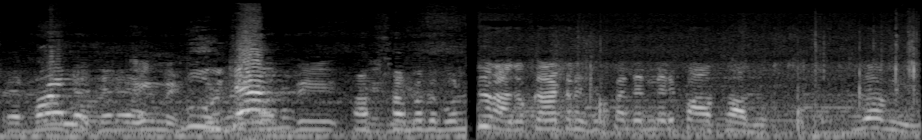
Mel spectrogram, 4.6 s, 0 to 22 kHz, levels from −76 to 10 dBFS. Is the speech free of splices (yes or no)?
no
